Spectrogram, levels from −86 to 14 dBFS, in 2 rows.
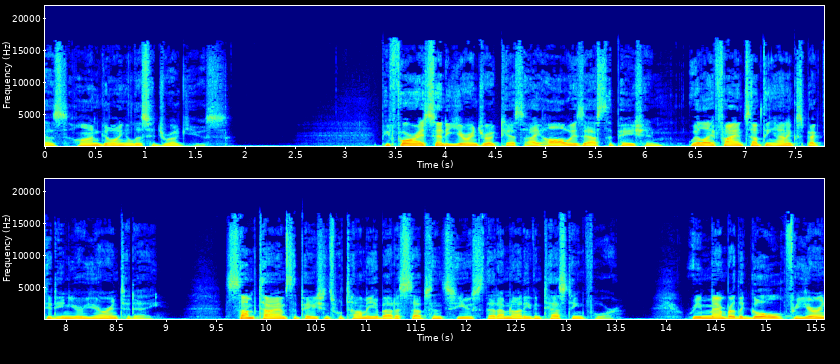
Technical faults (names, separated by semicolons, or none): none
